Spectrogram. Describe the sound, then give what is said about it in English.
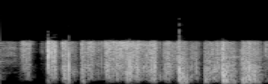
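A bunch of car keys shaken for a couple of seconds, giving a dense, rapid, uneven metallic clatter of overlapping jingles and clicks with no voices. “But I believe you that you're shaking my car keys.”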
